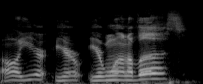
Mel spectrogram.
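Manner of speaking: voice of a Texas local. Retelling what people in texas say to him: imitating a texan. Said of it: "they be like".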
